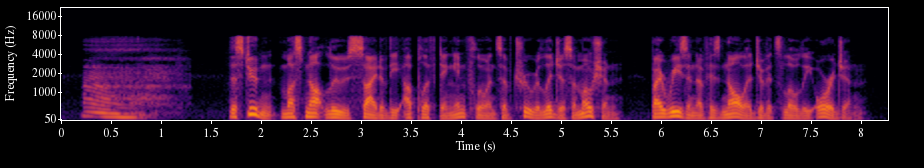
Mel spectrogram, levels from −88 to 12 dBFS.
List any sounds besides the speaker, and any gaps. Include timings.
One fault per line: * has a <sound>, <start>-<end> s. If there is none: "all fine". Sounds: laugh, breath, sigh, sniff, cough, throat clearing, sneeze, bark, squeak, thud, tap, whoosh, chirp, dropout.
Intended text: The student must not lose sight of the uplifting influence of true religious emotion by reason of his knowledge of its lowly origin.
* has a sigh, 0.2-1.3 s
